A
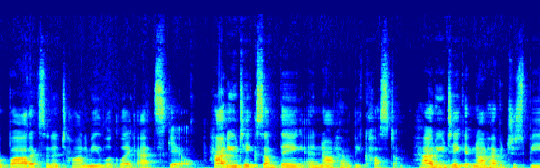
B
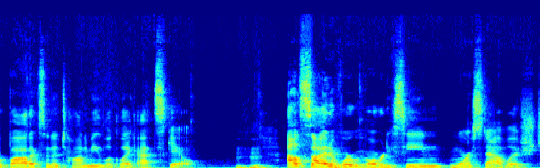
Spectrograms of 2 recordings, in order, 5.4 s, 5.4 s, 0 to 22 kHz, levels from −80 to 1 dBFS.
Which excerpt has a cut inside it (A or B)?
A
